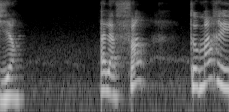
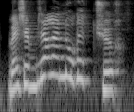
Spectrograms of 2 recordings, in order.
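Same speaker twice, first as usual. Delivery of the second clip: put-on higher, contented child voice; little boy voice; 10 semitones higher than usual. A narrator's reading. Matt says this while helping himself, lightly voiced. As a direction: say it like a happy kid. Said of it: "ajouta-t-il".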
